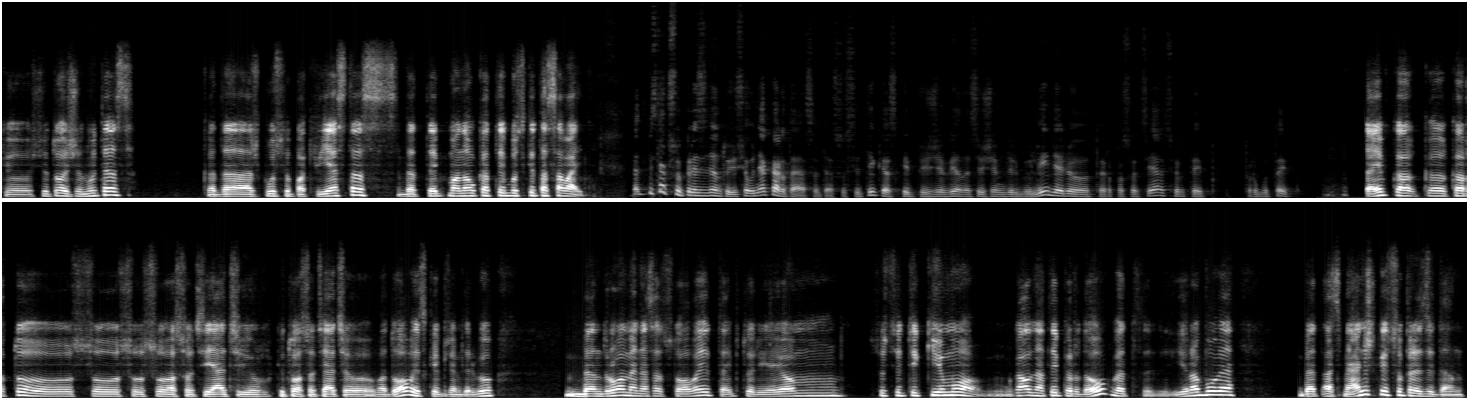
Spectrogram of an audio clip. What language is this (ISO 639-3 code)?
lit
